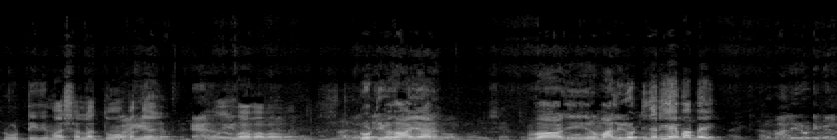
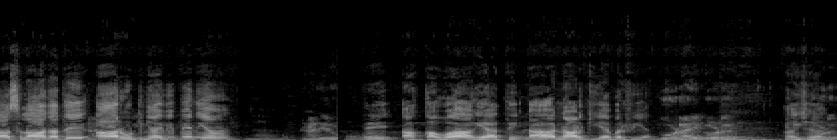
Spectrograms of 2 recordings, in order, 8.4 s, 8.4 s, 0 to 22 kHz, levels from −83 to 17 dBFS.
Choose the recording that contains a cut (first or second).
second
